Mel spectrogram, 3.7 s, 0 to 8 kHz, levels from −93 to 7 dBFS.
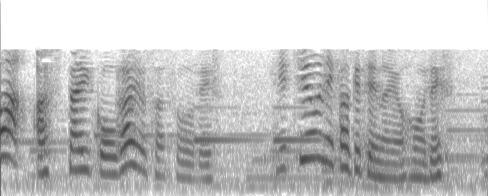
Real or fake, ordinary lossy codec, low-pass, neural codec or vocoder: real; AAC, 16 kbps; 7.2 kHz; none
